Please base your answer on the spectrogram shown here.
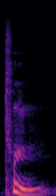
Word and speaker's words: tomb: TOMB, B는 묵음입니다. 발음은 톰브가 아니고 툼. 왜 툼이냐?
